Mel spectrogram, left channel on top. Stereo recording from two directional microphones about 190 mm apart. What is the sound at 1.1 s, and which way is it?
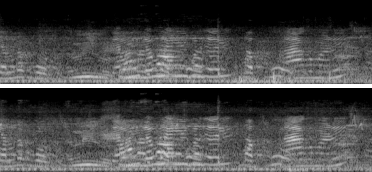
Speech, 50° left (ahead or behind).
